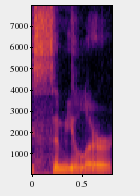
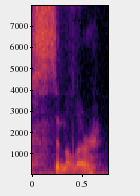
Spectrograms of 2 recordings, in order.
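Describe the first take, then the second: First: It is said with a regional Missouri pronunciation. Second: It is said with the standard pronunciation. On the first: "every time I say similar" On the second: "instead of similar"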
